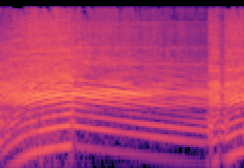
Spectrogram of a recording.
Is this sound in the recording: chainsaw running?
yes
